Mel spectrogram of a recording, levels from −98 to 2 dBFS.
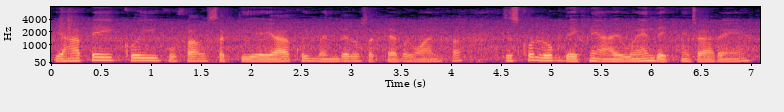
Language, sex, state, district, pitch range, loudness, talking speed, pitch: Hindi, male, Madhya Pradesh, Katni, 110-135 Hz, -17 LUFS, 200 wpm, 115 Hz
